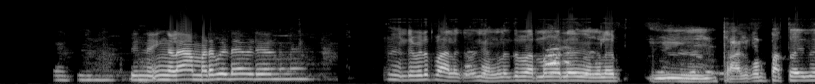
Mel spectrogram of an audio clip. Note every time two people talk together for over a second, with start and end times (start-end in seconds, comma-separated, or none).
none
